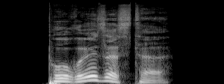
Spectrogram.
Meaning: inflection of porös: 1. strong/mixed nominative/accusative feminine singular superlative degree 2. strong nominative/accusative plural superlative degree
- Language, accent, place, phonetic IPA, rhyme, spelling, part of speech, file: German, Germany, Berlin, [poˈʁøːzəstə], -øːzəstə, poröseste, adjective, De-poröseste.ogg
